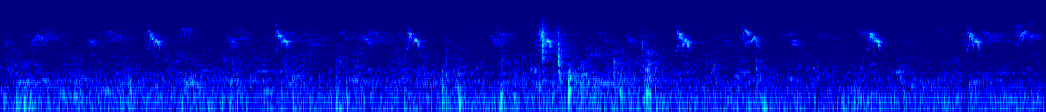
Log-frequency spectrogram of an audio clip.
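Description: Faint, repeated high chirps of a small bird, each a short note falling in pitch, coming every half second to a second, with one louder chirp about halfway through.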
